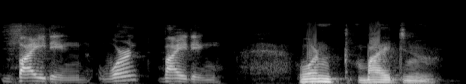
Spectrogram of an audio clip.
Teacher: with this T, we still need to pronounce it. So, we're not going to pronounce a swallowed T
